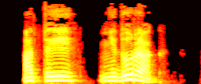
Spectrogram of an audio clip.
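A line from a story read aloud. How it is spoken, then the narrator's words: Sighing. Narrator (Russian): вздохнул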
